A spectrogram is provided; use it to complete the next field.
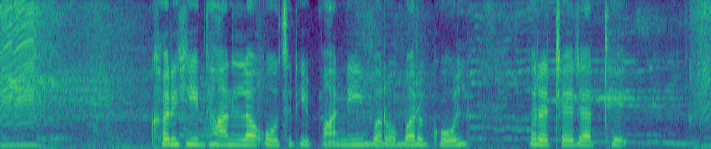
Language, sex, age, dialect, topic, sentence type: Chhattisgarhi, female, 18-24, Central, agriculture, statement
